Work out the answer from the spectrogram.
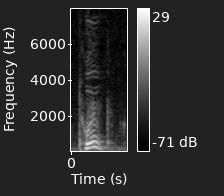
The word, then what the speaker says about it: Twick: Only she saw 2IC and pronounced it Twick."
